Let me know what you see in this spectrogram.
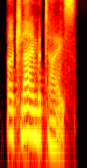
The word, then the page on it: acclimatize: Indian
